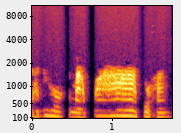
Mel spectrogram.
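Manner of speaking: hushed, defeated sigh to God; half-breathed lament; a quiet, worn-out plea; despairing sigh. Retold or imitated. Retold despairing cry to God.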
